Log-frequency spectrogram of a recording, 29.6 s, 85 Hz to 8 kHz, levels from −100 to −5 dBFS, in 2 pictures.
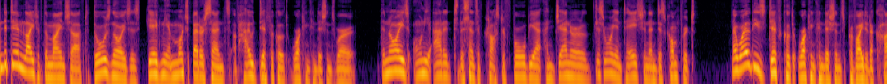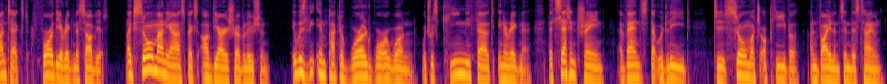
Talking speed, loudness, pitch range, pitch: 180 wpm, -28 LUFS, 105-135 Hz, 115 Hz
